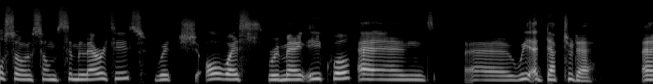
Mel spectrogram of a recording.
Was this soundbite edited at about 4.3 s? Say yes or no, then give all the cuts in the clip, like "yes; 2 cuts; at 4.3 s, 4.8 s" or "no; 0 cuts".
no; 1 cut; at 2.5 s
